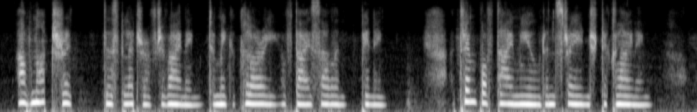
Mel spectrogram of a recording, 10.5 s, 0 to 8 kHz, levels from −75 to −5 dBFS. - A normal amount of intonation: No, narrow, 1.4 semitones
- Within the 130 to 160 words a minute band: Yes, average, 140 wpm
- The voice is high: Yes, high, 225 Hz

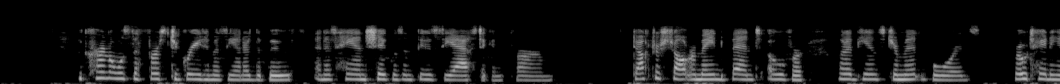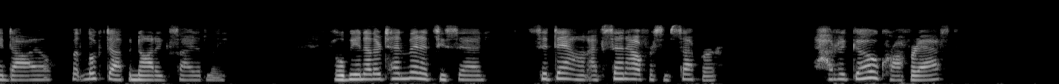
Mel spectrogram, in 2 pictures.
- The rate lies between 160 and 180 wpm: Yes, average, 175 wpm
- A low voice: No, high, 225 Hz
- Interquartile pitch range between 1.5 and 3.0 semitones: Yes, narrow, 2.6 semitones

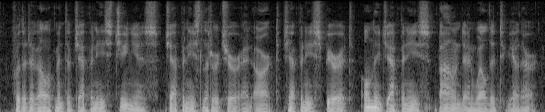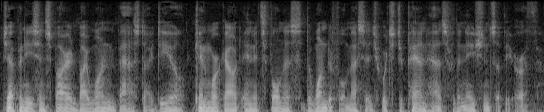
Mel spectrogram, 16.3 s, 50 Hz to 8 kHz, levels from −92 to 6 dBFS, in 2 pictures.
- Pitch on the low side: Yes, very low, 70 Hz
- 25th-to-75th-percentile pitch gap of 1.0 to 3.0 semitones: Yes, average, 2.7 semitones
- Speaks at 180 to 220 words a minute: No, average, 155 wpm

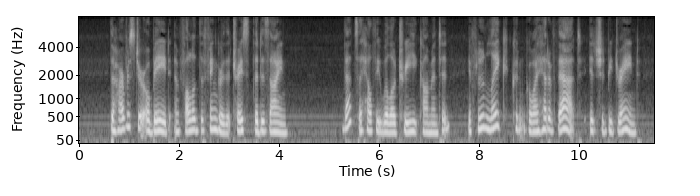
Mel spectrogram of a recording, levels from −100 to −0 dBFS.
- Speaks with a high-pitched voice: Yes, high, 200 Hz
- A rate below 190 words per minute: Yes, average, 155 wpm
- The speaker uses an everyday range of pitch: Yes, average, 3.2 semitones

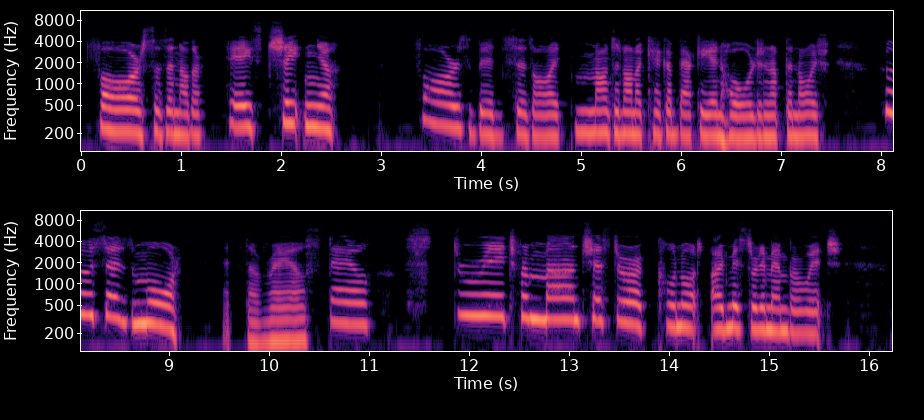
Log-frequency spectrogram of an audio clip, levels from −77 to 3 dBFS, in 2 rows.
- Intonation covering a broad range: Yes, wide, 6.8 semitones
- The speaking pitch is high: Yes, high, 220 Hz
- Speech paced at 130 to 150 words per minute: Yes, slow, 135 wpm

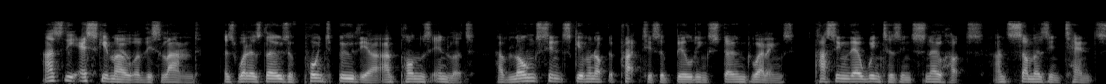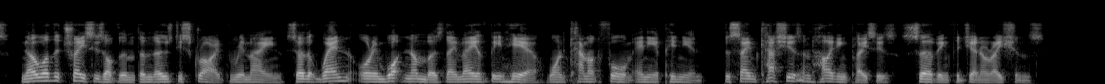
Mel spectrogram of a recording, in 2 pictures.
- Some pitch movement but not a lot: Yes, average, 3.5 semitones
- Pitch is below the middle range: Yes, low, 120 Hz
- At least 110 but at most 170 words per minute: No, average, 195 wpm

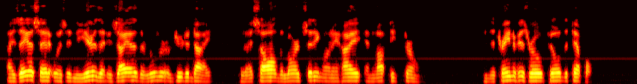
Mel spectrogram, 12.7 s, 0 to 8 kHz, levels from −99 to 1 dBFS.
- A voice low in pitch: Yes, low, 130 Hz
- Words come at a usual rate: Yes, average, 165 wpm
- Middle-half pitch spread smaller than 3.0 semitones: Yes, narrow, 2.6 semitones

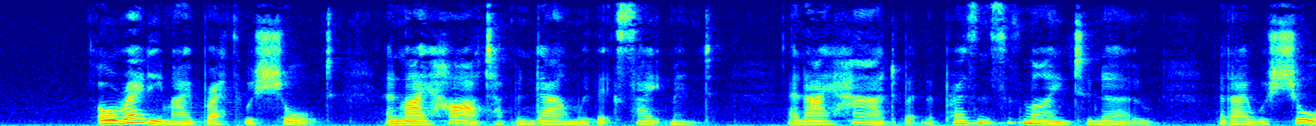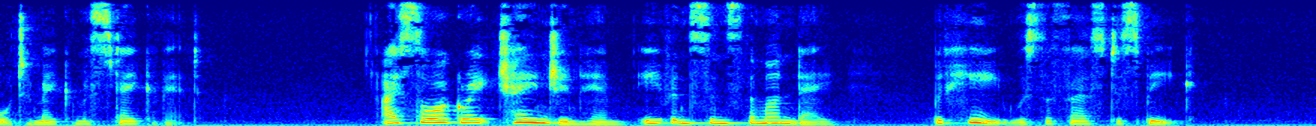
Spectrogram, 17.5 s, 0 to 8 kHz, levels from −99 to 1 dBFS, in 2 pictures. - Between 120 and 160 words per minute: No, average, 175 wpm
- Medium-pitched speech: Yes, medium, 165 Hz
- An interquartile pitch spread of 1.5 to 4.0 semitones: No, average, 5.0 semitones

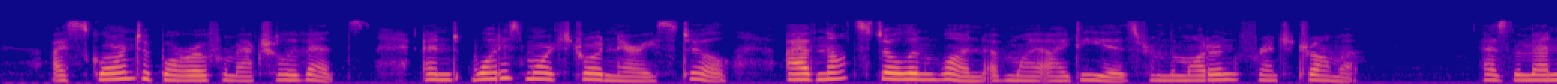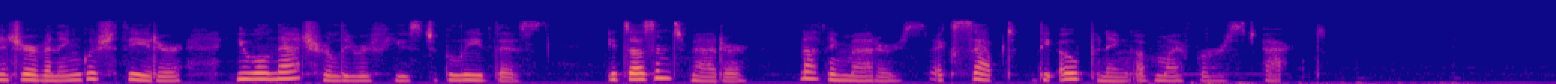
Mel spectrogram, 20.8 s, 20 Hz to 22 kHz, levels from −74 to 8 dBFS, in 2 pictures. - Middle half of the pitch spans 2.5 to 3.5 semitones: No, average, 4.3 semitones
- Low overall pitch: No, high, 235 Hz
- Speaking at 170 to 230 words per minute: No, average, 150 wpm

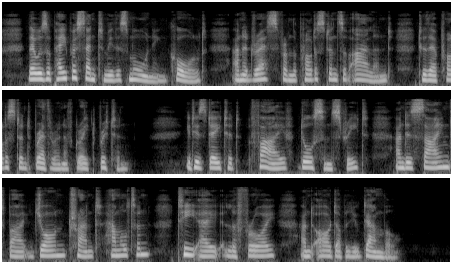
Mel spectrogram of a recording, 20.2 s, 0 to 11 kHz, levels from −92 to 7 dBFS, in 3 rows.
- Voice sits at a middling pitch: Yes, medium, 170 Hz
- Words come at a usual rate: No, slow, 125 wpm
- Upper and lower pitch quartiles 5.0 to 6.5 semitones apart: No, average, 3.0 semitones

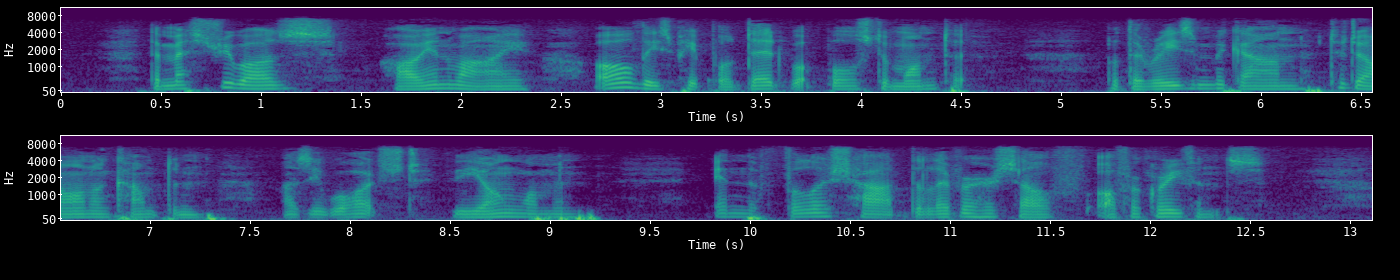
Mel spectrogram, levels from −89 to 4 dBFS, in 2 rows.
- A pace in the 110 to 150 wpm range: No, average, 165 wpm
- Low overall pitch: Yes, low, 125 Hz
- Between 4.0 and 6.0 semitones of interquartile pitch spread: No, narrow, 2.6 semitones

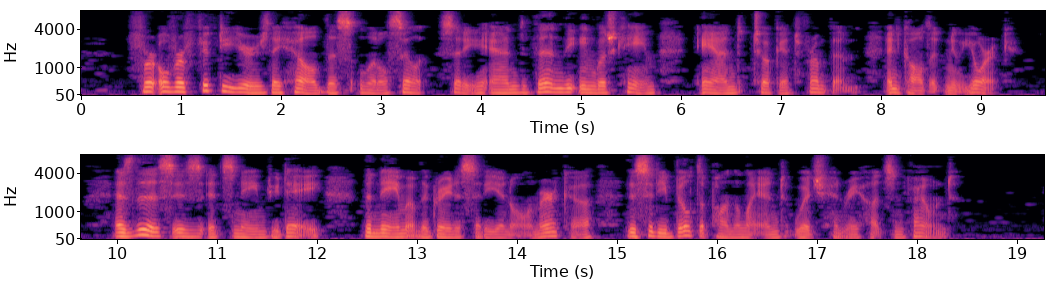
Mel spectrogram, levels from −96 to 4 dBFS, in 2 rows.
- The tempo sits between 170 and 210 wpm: No, average, 160 wpm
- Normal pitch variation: Yes, average, 3.9 semitones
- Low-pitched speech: Yes, low, 115 Hz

